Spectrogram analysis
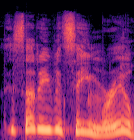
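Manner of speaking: squeaky high disbelief, this can't be real. Real, not acted. Host reacting to a wild church recording, incredulous. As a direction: pitch jumps way up in amazement.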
